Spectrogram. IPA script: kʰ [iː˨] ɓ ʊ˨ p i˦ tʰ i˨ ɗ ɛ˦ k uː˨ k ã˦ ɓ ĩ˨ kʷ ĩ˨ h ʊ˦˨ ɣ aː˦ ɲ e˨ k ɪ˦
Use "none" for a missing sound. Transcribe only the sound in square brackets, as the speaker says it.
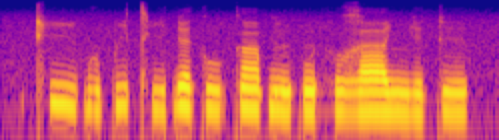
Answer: iː˦˨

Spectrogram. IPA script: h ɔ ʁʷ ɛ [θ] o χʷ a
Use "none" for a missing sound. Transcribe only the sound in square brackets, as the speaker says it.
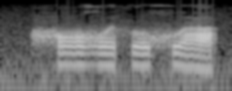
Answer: θ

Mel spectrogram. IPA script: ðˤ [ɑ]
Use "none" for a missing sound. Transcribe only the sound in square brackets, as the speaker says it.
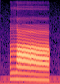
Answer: ɑ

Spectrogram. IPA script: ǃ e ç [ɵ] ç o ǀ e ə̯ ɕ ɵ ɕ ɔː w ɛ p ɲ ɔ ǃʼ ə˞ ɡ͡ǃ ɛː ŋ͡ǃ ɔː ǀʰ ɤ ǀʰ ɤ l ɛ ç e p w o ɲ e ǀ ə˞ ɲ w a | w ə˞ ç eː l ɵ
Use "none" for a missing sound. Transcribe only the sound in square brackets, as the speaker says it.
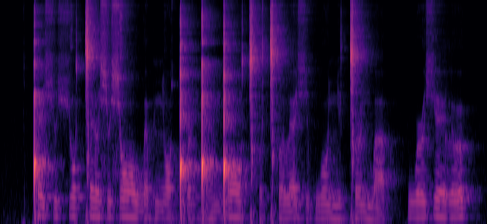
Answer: ɵ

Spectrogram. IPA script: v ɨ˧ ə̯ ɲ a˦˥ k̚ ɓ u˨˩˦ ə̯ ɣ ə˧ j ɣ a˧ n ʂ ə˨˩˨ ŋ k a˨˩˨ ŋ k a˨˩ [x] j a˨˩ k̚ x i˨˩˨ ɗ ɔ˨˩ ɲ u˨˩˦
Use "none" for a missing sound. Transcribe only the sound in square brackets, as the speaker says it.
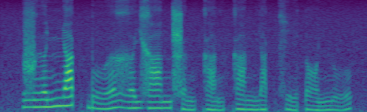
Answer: ŋ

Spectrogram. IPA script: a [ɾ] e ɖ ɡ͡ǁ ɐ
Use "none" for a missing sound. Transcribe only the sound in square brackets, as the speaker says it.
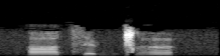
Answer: t͡s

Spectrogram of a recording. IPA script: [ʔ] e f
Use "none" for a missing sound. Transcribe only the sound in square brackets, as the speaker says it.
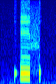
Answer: ʔ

